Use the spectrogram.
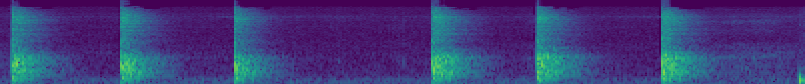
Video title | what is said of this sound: Shark Cricket Bat Review Great White & Hammerhead [HD] | Sounds alright. Nice ping off the mallet.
